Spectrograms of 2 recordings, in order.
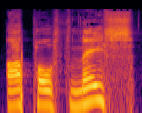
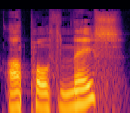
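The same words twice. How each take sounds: The two takes are said the same way.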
